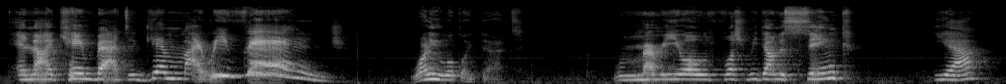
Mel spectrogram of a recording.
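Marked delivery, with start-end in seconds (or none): 0.2-3.5 drawn out, pitch swooping up and down. Playing a witch returning for revenge: Rainbow Witch voice. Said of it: "The Rainbow Witch".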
